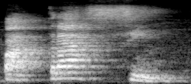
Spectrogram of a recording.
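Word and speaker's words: πατράσι: Quando eu tenho esta raiz, tá, dentro desse pressuposto no dativo, segundo alguns gramáticos, para facilitar a pronúncia, é desenvolvido o alfa, um alfa, tá bom? Então ficaria patracim, patracim, ok?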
